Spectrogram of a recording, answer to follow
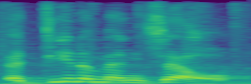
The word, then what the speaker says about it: Idina Menzel: The iconic and brilliant Idina Menzel, pronounced exactly as it is spelled, is our Elsa.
